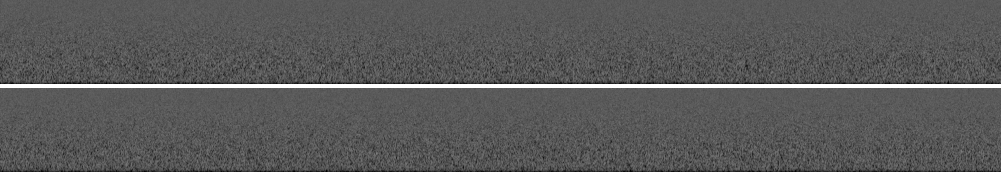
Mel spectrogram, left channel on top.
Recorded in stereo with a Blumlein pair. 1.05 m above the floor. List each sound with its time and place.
Only background noise.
